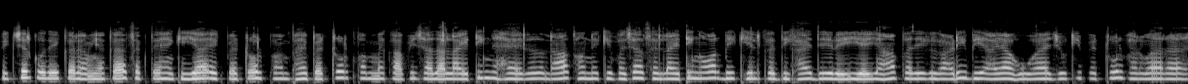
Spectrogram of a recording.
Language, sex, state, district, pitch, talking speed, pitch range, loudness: Hindi, female, Jharkhand, Jamtara, 260 Hz, 250 wpm, 255-275 Hz, -16 LUFS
